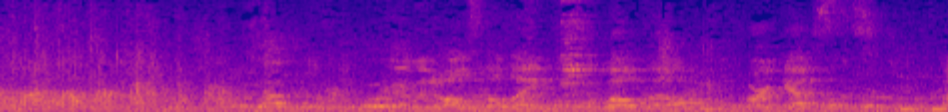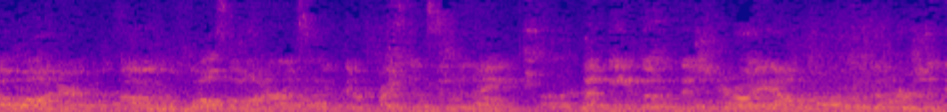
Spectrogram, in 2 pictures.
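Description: A young woman reads out calmly through a microphone.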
